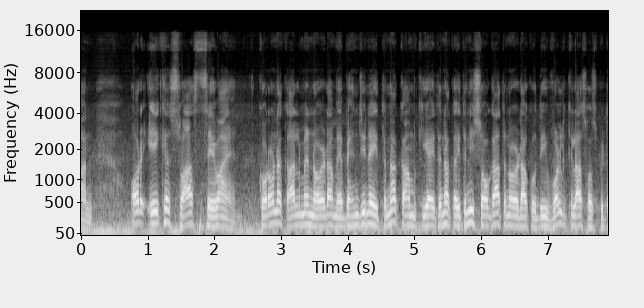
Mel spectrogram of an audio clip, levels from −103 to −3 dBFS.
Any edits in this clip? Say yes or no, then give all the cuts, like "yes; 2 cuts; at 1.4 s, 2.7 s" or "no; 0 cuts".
no; 0 cuts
